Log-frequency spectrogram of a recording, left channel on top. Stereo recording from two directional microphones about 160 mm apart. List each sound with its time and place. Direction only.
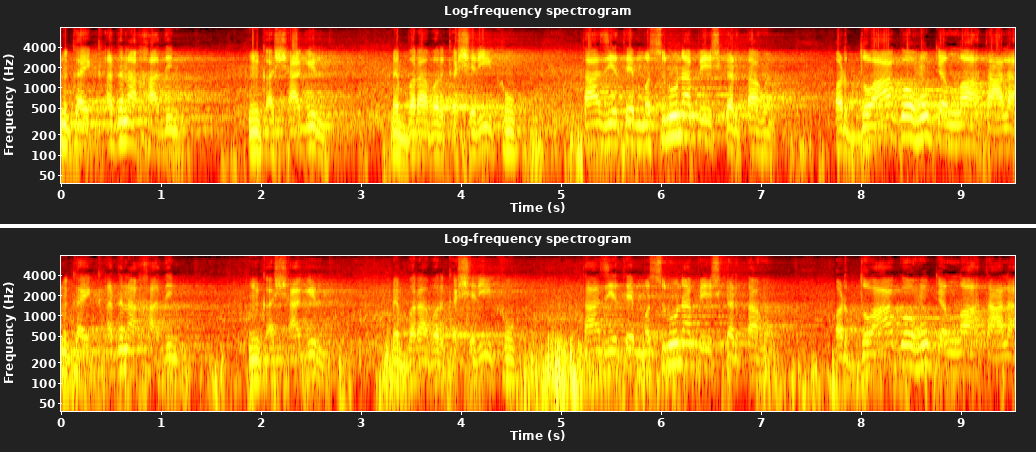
0.0 s a man's voice: 25° left (ahead or behind)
